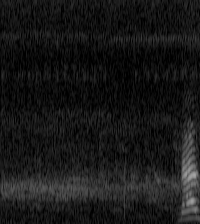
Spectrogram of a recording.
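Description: A crow caws once near the end, a loud arched call, against a faint steady background.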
